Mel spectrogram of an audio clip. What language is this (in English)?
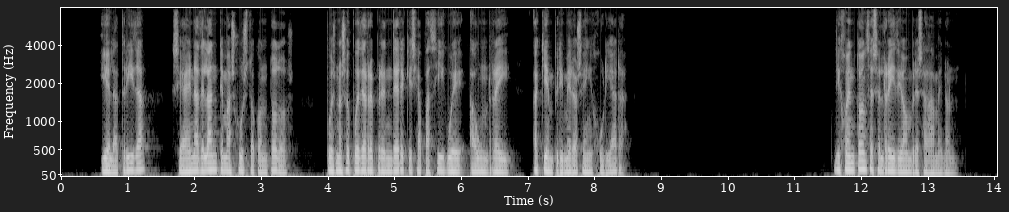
Spanish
